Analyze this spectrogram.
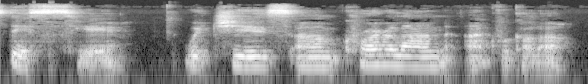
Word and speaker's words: Kryolan: dressing rooms and it's this here which is kryolan aquacolor Kryolan Kryolan how you pronounce it now : are a professional makeup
